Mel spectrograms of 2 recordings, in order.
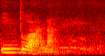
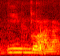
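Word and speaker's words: Incwala: this is pronounced Ingwala. Ingwala. Can you try that? Ingwala. Now I can hear the click.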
